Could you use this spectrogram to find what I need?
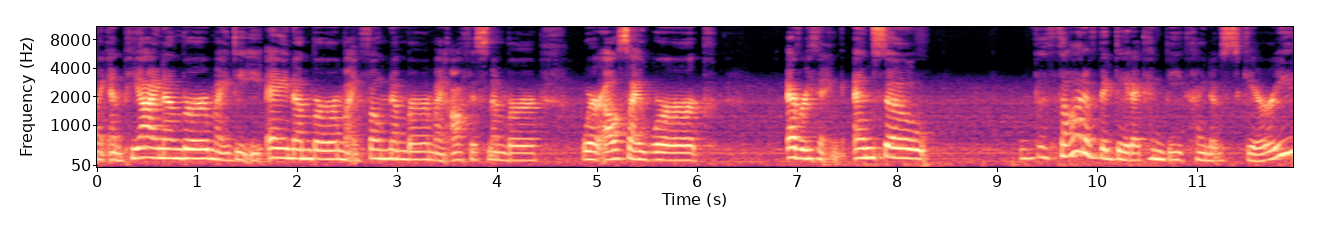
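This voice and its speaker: Speaking with a Spanish accent, a woman talks at a fairly slow pace. Her pitch is medium, with ordinary variation. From Texas. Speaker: nurse practitioner and PhD student. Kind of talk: recorded class reflection monologue.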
